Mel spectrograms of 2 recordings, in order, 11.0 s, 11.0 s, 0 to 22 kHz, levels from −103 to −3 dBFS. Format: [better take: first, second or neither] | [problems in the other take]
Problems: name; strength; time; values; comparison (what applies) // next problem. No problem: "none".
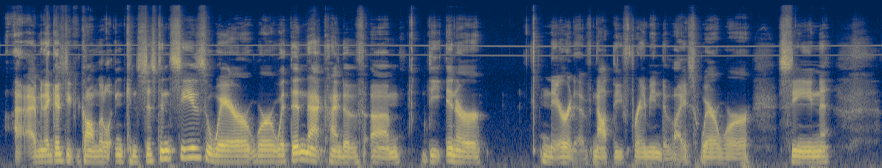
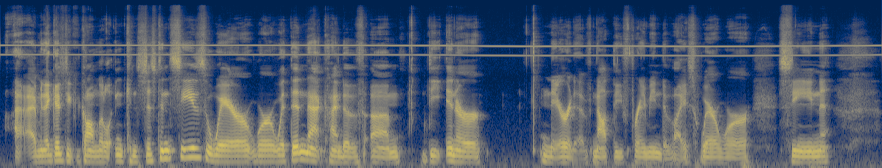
first | high-pitched whine; loud; throughout; 8 kHz, 8 dB below the speech; faint in the first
